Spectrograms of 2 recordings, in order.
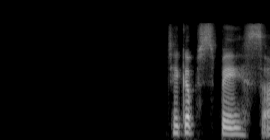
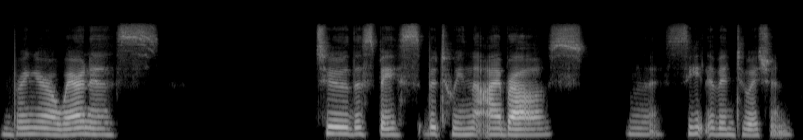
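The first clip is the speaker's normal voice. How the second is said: softer, slow body-scan guidance; guided meditation; 8 dB quieter than usual. Acted. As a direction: lead a calm body scan.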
